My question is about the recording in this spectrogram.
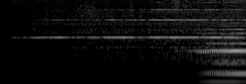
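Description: A high, steady pure tone swelling in softly from silence, joined near the end by further sustained tones lower down: a contemporary chamber ensemble playing.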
